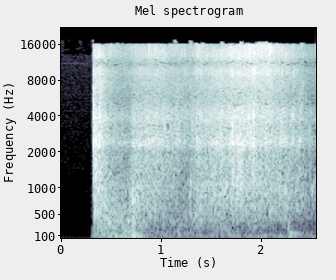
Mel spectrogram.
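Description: A sudden loud splash as someone cannonballs into water, followed by a couple of seconds of churning, sloshing water.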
